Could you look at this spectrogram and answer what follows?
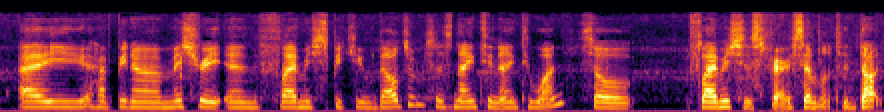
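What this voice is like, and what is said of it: Scottish accent. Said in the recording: “you speak with an odd accent ... my Scottish accent”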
